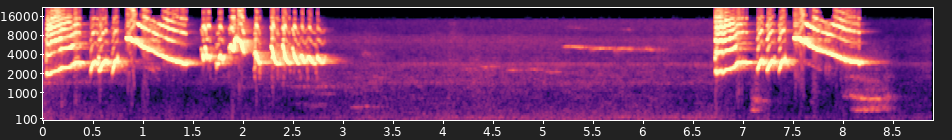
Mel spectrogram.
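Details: Orange-headed thrush (anis merah) singing in the relaxed 'selow' manner: a loud burst of bright whistled, slurred notes with rich chattering overtones for nearly three seconds, a quiet pause, then a second similar phrase.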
